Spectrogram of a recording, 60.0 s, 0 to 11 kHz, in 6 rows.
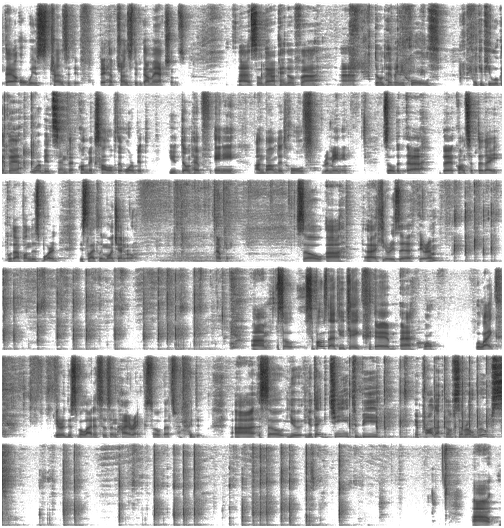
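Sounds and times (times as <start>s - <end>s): chalk writing on blackboard: 6.9s - 10.2s, 28.8s - 34.3s, 47.0s - 57.5s.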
